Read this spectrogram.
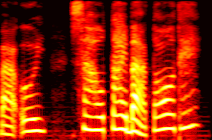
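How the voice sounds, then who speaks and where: A woman's voice: sits high, expressive, a little slow, no echo, pitched above the performer's own voice. Woman doing a sweet little girl.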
